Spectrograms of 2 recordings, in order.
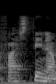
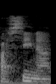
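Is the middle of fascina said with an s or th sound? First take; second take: th; s. First: The middle is said with an s then th. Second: The middle is said with only an s sound. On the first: This is how it sounds in Spain. "S and then a th. ... Fascina would be for us" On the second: This is how it sounds in Latin America. "In Latin America, you wouldn't know there was a C in there. ... Like almost double S"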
